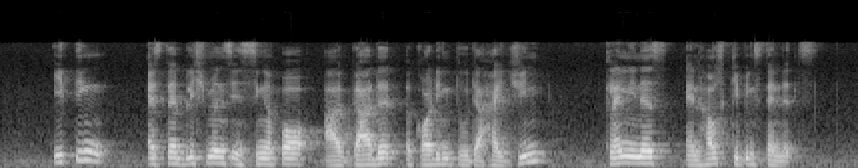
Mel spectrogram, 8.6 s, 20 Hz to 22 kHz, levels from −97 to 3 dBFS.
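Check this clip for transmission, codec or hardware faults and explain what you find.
One fault runs through the whole speech clip: a resampler restarted on every block. The 48 kHz to 44.1 kHz conversion was run on each 20 ms block separately, so at each block edge the filter lacked the true neighbouring samples and left a small error. Those errors repeat at 50 Hz, heard as a buzz riding on the speech. Unlike 50 Hz mains hum, it vanishes in pauses, because the edge errors scale with the signal.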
